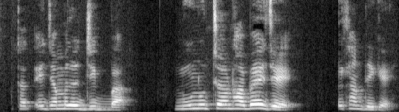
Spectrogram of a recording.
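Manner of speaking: normal talking voice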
